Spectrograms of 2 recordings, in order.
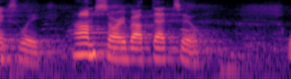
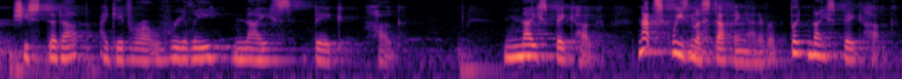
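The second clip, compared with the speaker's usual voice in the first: ordinary delivery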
